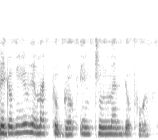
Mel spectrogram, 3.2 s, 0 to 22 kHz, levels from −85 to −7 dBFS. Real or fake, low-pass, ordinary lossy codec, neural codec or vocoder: fake; 7.2 kHz; none; codec, 16 kHz, 1.1 kbps, Voila-Tokenizer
